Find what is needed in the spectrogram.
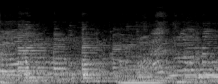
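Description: A bluegrass band playing acoustically: banjo and mandolin picking with acoustic guitar, over upright double bass notes.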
